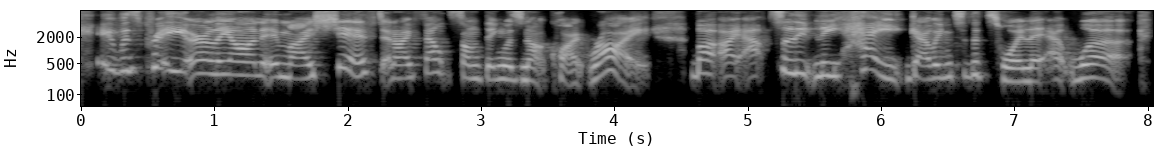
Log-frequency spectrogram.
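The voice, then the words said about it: Put-on British accent. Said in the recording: “Do I have to read this in a British accent now? ... I think so. Nobody asked for it, but here it is.”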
